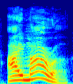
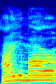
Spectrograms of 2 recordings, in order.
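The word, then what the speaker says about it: Aymara: that uh indigenous population they were called the imara I believe that's how you say it is a like aimara or aara and and to them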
